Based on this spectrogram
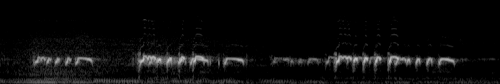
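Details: Zebra dove of a local strain in full song: three bubbling, purring coo phrases, each a quick run of rolled notes at an even pitch, separated by brief gaps, over a soft low background rumble.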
